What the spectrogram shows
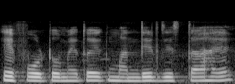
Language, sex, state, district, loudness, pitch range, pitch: Hindi, female, Telangana, Hyderabad, -19 LUFS, 170-180 Hz, 175 Hz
